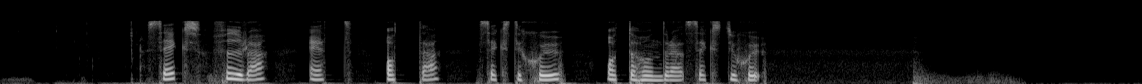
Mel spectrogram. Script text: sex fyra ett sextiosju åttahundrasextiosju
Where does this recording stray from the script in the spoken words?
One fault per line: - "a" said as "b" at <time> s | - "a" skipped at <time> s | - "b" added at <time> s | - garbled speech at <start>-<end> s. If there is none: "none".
- "åtta" added at 3.8 s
